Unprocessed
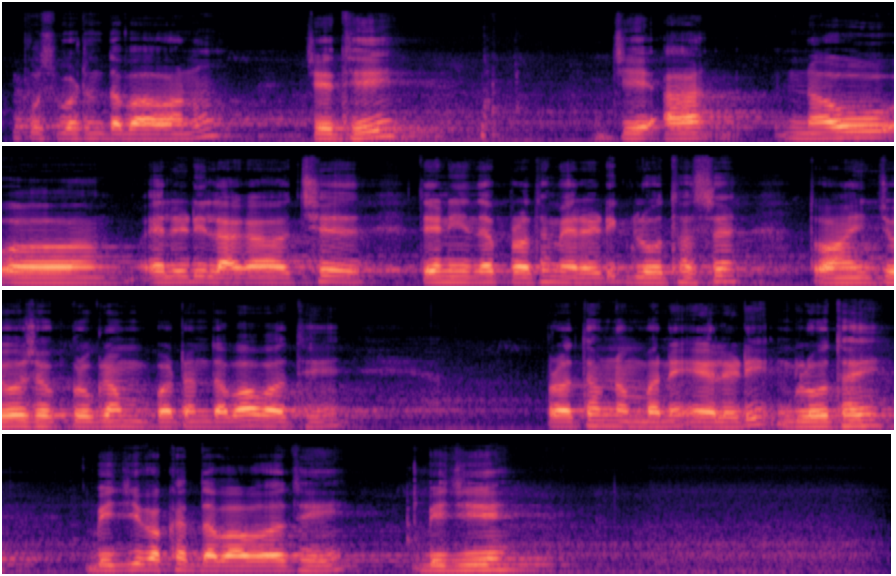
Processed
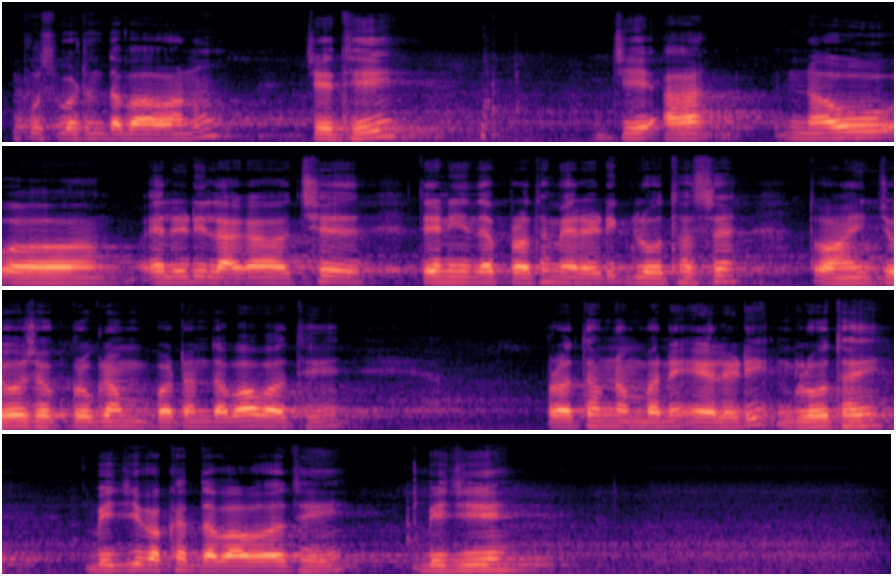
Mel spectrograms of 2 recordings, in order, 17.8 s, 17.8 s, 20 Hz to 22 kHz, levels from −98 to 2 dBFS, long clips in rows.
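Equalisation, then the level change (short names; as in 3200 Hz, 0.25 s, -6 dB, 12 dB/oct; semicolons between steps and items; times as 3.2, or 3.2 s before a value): low shelf 89 Hz -11.5 dB; -1.5 dB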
